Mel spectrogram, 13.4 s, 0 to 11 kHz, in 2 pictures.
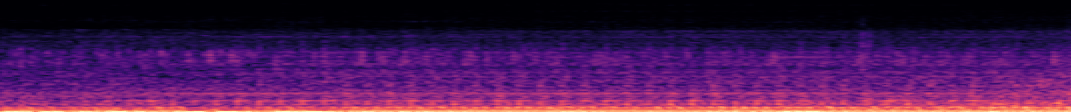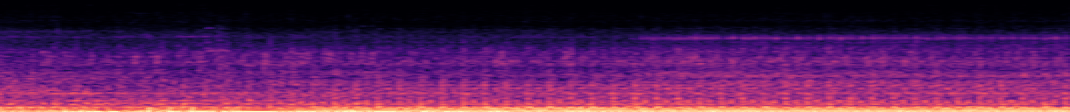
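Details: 2004 Kubota M6800 4WD pre-emissions diesel tractor, 1,181 hours: steady, even low diesel clatter with a firm regular beat and no misses or knocks; normal healthy diesel idle.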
